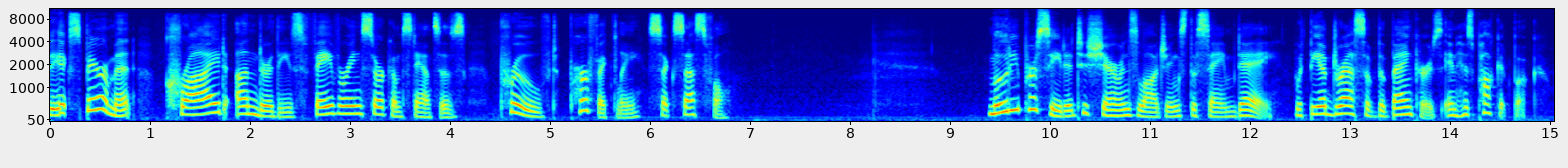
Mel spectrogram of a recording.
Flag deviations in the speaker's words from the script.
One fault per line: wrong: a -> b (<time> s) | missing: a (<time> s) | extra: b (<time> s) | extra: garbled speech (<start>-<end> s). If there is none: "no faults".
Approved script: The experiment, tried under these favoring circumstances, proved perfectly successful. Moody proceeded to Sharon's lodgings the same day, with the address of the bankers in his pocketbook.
wrong: tried -> cried (1.2 s)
